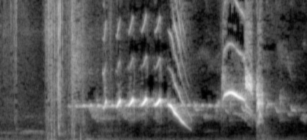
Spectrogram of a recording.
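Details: Sirtu bird singing to prompt other birds to sing: a run of short, clear whistled notes repeated quickly on one high pitch, then a falling slur and a bright upward-sweeping phrase, with faint fluttering and knocks.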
